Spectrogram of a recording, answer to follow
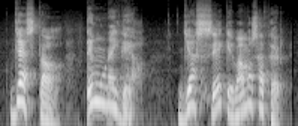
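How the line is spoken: Happy exclamation. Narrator (Spanish): exclamó Emma, muy contenta

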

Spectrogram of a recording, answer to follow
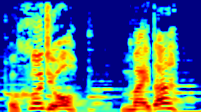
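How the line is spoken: Repeated shouting. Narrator (Chinese): 这大哥嘴里一直喊着

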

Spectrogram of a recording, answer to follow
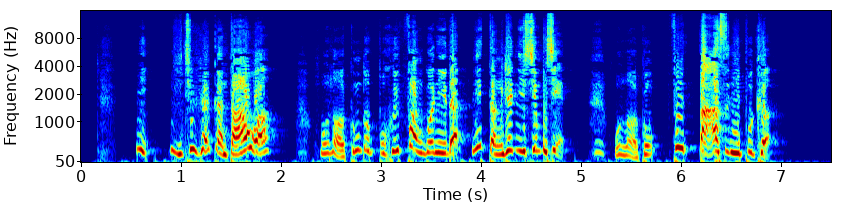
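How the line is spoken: Crying and shouting. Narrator (Chinese): 大哭大叫起来

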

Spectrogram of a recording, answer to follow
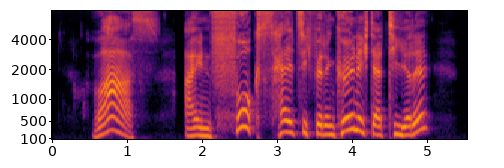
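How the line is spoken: Lion roaring indignantly. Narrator (German): brüllte der Löwe empört

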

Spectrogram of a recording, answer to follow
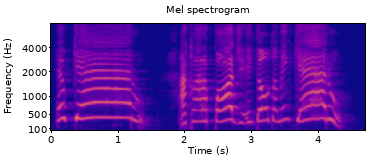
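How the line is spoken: Shout. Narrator (Portuguese): mais um grito

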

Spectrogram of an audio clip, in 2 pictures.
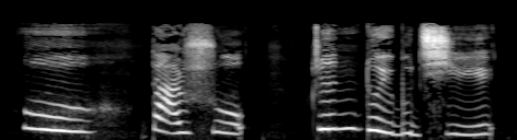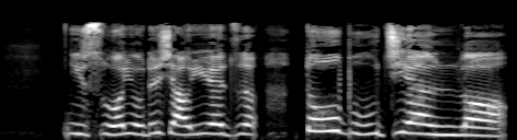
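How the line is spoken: Deep sigh, sorrowful. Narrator (Chinese): 菲儿深深的叹了口气

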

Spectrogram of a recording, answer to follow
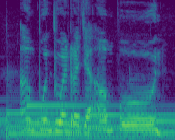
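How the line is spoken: Crying, pleading shout. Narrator (Indonesian): Tidak berhenti menangis, sang pelayan terus berteriak

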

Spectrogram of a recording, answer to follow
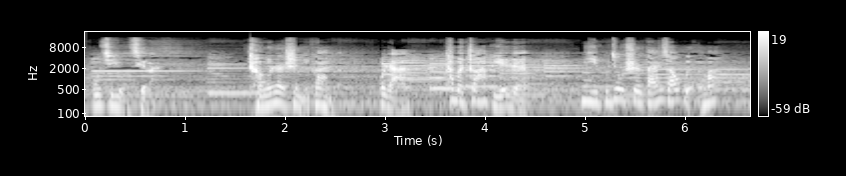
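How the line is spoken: Low, quiet voice. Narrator (Chinese): 卡罗娜低声的对卡洛菲说

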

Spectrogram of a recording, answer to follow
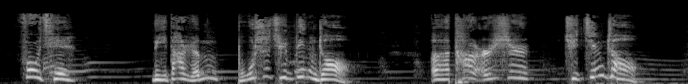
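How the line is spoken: Loud. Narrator (Chinese): 司马昭大声对司马懿说

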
